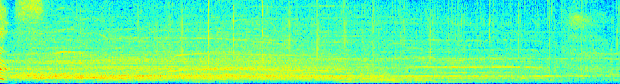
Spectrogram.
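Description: Crowd cheering with scattered whoops, many voices at once, gradually fading toward the end.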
